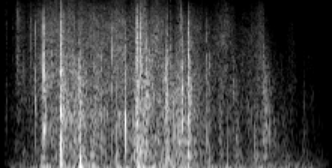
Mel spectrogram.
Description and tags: Unfolding a newspaper
Turning a page of a newspaper.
